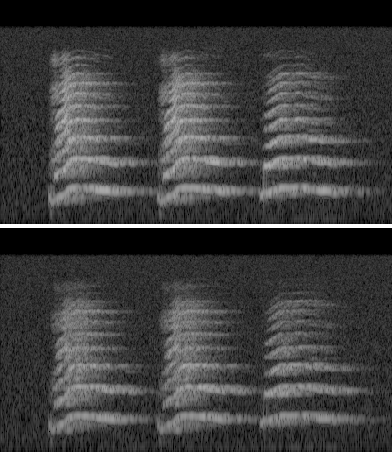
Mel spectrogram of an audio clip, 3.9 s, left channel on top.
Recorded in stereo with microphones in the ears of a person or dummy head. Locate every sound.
0.5 s a cat meowing: 70° left (ahead or behind), 4.5 m; by 3.4 s 35° left (ahead or behind), 6 m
